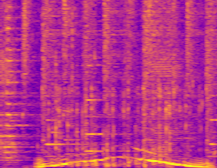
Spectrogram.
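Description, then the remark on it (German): A voice hums through a rubber tube into a water bottle as a vocal warm-up, bubbling steadily as the pitch glides smoothly up and then back down in one loud, continuous two-second sweep. “Ich habe immer so eine Wasserflasche dabei mit einem Gummischlauch und mache dann immer”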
